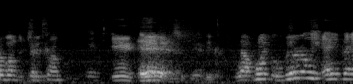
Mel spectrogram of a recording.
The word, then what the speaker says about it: ich: Ish.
